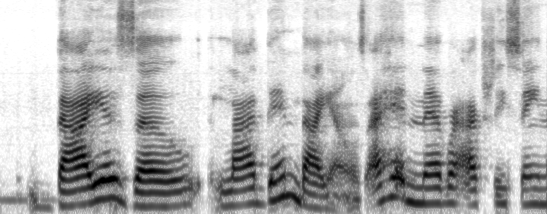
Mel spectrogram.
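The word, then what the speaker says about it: thiazolidinediones: The classification is diazolidinediones. That's a long one, right? Diazolidinediones. I had to look that up, guys. That pronunciation is diazolidinedi. I'm sorry, I'm saying it wrong again. Diazolidinedione. There it is. Diazolidinediones.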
